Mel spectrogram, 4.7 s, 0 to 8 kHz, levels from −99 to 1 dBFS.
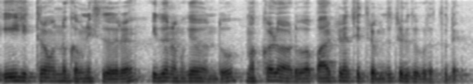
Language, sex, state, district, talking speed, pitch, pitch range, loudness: Kannada, male, Karnataka, Bangalore, 165 wpm, 115 Hz, 105-125 Hz, -15 LUFS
